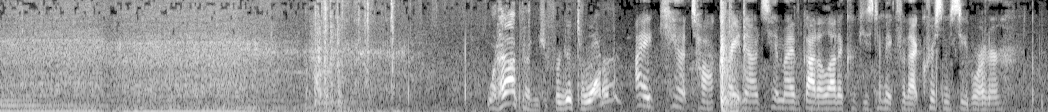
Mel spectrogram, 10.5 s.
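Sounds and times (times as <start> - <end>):
car engine rumbling: 0.0 - 6.2
speech: 4.9 - 10.4.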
